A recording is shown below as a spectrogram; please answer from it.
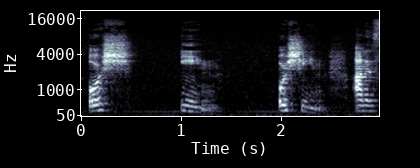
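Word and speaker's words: Oisín: Oran the next name is Oshin and it's pronounced oh Sh een or xin and is spelt with a Fatih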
